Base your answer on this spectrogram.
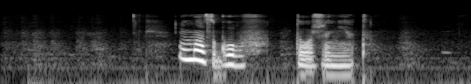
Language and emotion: Russian, sad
